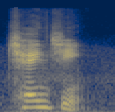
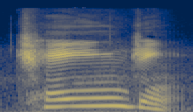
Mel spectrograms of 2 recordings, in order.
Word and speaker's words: changing: 第二个要注意的是 changing，大家都喜欢念成 changing，有一个很像在念千的那个音，千景，不，它是 changing，它有那个 chain 的音， changing， OK， changing，好，拉长一点哦。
